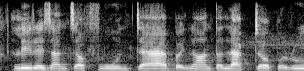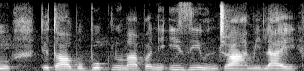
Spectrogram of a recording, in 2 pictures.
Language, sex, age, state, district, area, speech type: Nepali, female, 18-30, West Bengal, Kalimpong, rural, spontaneous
